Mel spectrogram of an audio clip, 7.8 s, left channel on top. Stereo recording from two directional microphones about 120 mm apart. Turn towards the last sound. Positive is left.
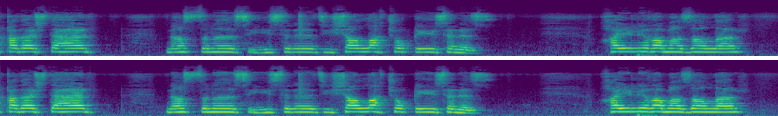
turn(degrees=-65)  # may be behind; listen again after turning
